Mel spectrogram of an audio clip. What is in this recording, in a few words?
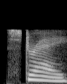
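"stray", English, female; verb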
